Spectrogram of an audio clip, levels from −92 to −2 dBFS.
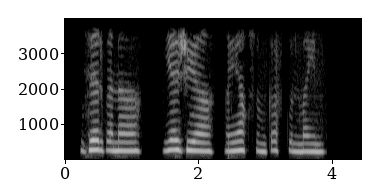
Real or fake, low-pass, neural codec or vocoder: real; 3.6 kHz; none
